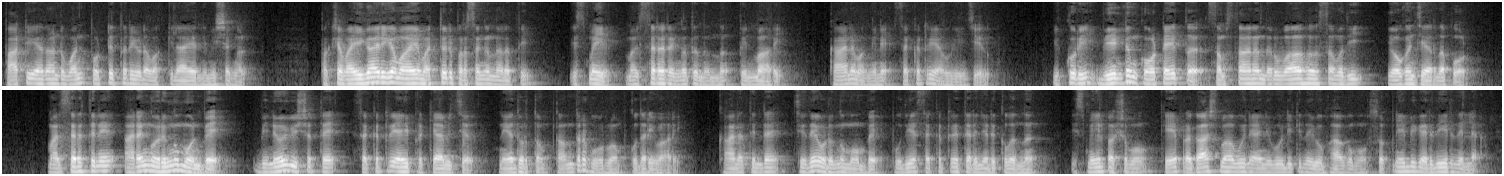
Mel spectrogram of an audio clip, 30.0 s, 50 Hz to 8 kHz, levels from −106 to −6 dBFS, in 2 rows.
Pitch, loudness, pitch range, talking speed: 110 Hz, -22 LUFS, 95-115 Hz, 105 wpm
